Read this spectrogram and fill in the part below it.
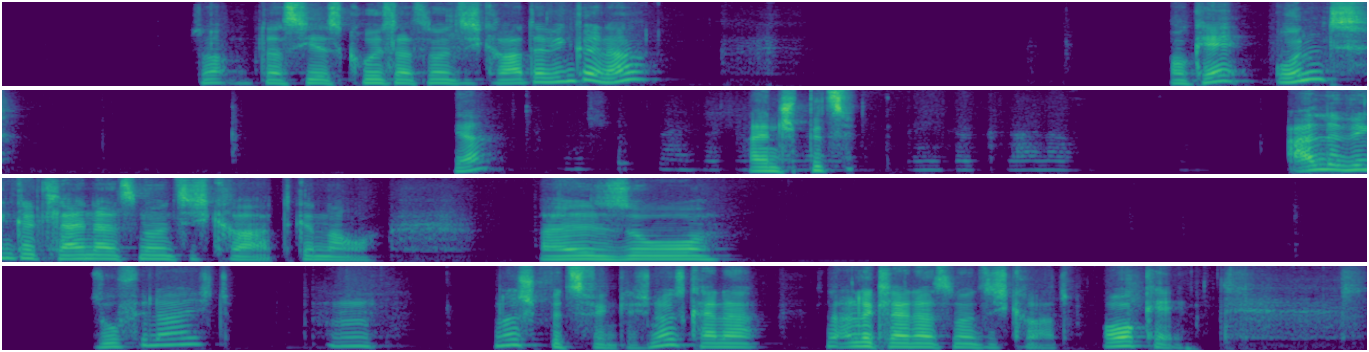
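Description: A middle-aged man talks calmly and with animation close to a microphone, in bursts with pauses.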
